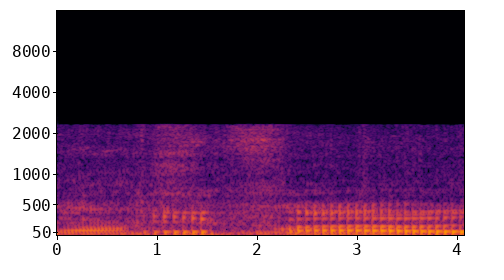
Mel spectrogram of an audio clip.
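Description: An engine running with a rapid low putter, heard briefly at first and then louder through the second half.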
